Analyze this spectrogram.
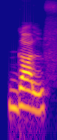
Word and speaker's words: gulf: আরো একটা এক্সাম্পল দেখো, গালফ, GULF, গালফ। এখানেও কিন্তু আমরা জি এর পরে ইউ লেটারটা দেখতে পাচ্ছি। তো সেখানে আমরা উচ্চারণ করব কি? জি কে আমরা গ হিসাবে উচ্চারণ করতে পারি।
